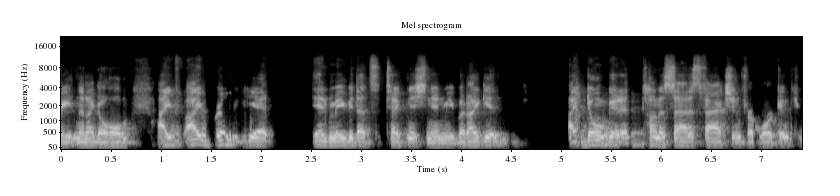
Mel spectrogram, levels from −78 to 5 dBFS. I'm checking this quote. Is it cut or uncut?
uncut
